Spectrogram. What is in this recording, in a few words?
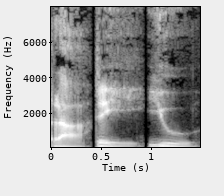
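"rariyu", concatenated syllables; Affixing experiment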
